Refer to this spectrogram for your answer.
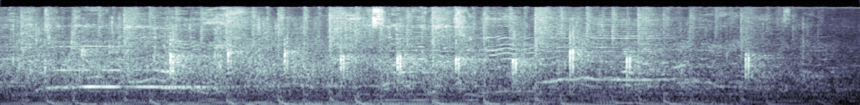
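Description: A crowd at a prize ceremony applauds steadily for about six seconds as two teams from the Games category, Onion Milk and Pyra Squad, are invited up; dense overlapping claps at an even, fairly loud level, with a thin whistle-like tone cutting through briefly twice.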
